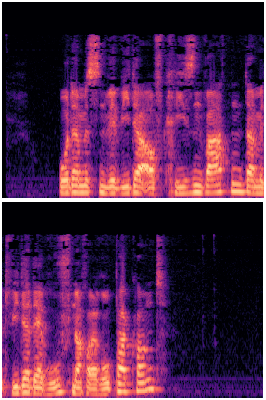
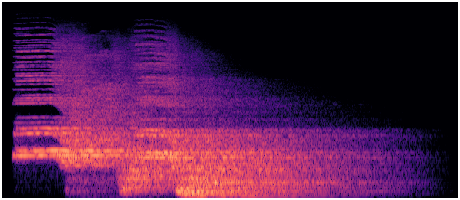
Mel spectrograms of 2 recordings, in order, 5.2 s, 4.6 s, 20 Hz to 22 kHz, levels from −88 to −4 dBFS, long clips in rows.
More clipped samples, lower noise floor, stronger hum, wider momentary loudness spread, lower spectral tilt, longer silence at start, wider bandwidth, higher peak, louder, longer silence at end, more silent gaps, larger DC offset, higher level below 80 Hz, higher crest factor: neither; about the same, -62 dBFS vs -63 dBFS; neither; second, 6 LU vs 16 LU; about the same, -6 dB/octave vs -5.5 dB/octave; first, 0.6 s vs 0.1 s; second, 11.5 kHz vs 15 kHz; first, -2 dBFS vs -10 dBFS; first, -16 LUFS vs -23 LUFS; first, 1 s vs 0.85 s; neither; neither; second, -54 dBFS vs -46 dBFS; about the same, 14 dB vs 16 dB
